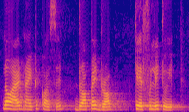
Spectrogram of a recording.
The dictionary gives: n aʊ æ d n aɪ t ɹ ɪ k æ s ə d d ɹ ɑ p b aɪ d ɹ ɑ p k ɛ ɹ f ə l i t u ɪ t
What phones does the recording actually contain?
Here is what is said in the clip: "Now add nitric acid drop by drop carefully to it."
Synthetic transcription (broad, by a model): n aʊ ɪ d n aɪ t ɪ k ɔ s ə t d ɹ ɑ p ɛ d ɹ ɑ p k ɛ ɹ f ə l i t u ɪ t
